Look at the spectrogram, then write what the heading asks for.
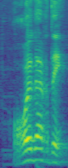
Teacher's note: O cuando digo un verbo en infinitivo, verbo de primer grupo que termina en ER, regardez, mirar. Regardez, termina en ER, pero solo suena una E abierta. Esa es la E como la del español, la E sonriente.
